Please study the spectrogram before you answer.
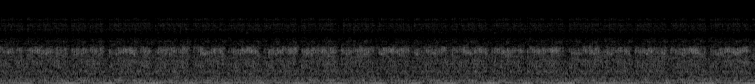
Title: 6.5 turbo diesel rough idle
